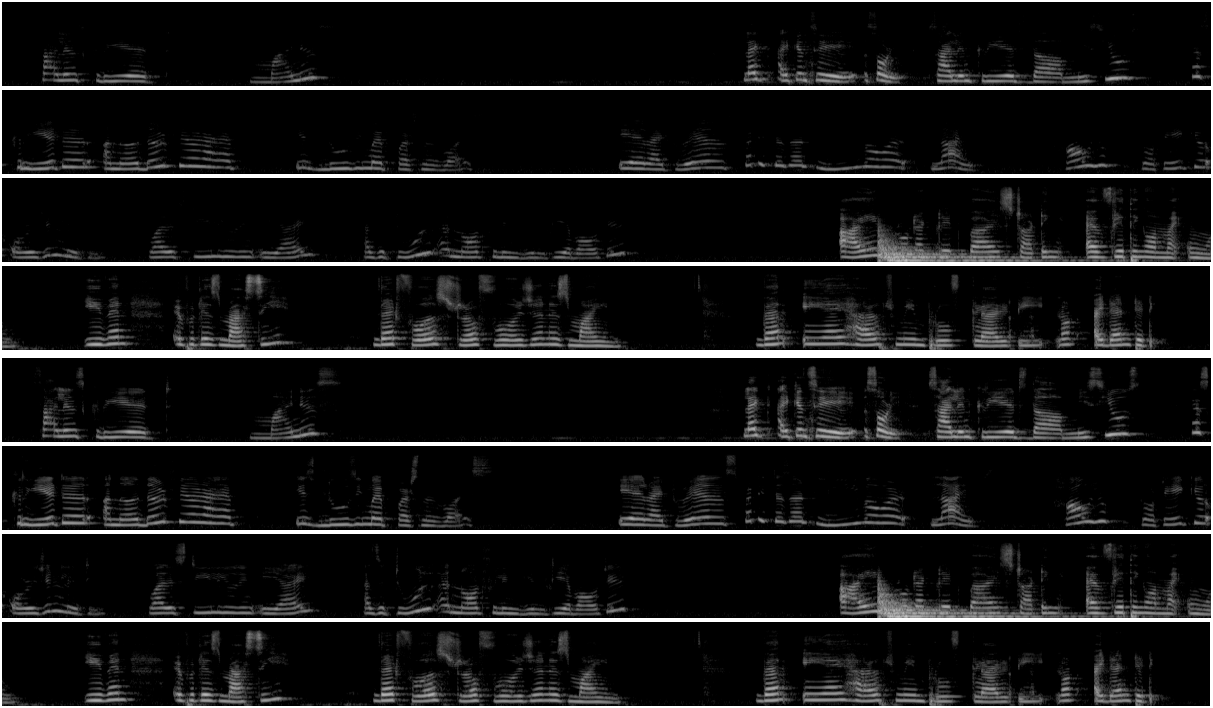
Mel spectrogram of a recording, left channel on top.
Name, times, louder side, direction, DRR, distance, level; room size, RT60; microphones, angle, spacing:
voice 1, 0.4-1.5 2.5-3.2 5.5-5.7 6.8-6.9 7.4-11.4 11.9-14.4 15.0-16.9 18.3-21.8 22.6-23.2 23.5-25.2 25.6-27.3 27.8-30.4, right 4 dB, 70° right, 0.6 m, -37 dB
voice 2, 32.6-36.4 37.1-39.1 40.0-42.5 43.3-43.4 43.8-47.8, equal, 10° left, 0.9 m, -32 dB
sound 1, 32.9-35.2, right 2 dB, 30° right, 0.7 m, -28 dB
13.0 x 9.0 x 5.2 m
head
